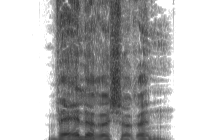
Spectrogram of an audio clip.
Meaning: inflection of wählerisch: 1. strong genitive masculine/neuter singular comparative degree 2. weak/mixed genitive/dative all-gender singular comparative degree
- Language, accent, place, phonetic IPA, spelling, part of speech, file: German, Germany, Berlin, [ˈvɛːləʁɪʃəʁən], wählerischeren, adjective, De-wählerischeren.ogg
